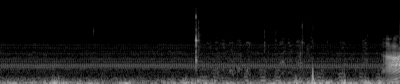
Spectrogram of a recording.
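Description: Low, uneven rumble of wind on the microphone, under a faint steady hum, with a sharp click about two seconds in.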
